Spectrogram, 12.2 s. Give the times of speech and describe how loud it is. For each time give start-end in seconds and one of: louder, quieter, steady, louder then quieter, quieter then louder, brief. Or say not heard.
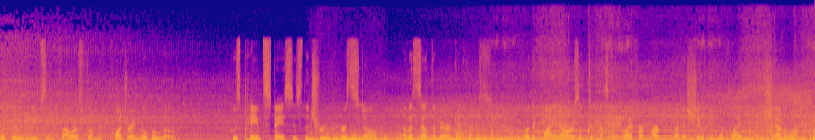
0.0-12.1 steady.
